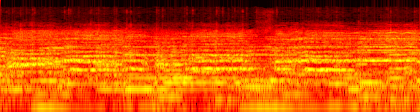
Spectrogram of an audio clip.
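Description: Mixed church choir singing in parts, men's and women's voices together, holding long notes.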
